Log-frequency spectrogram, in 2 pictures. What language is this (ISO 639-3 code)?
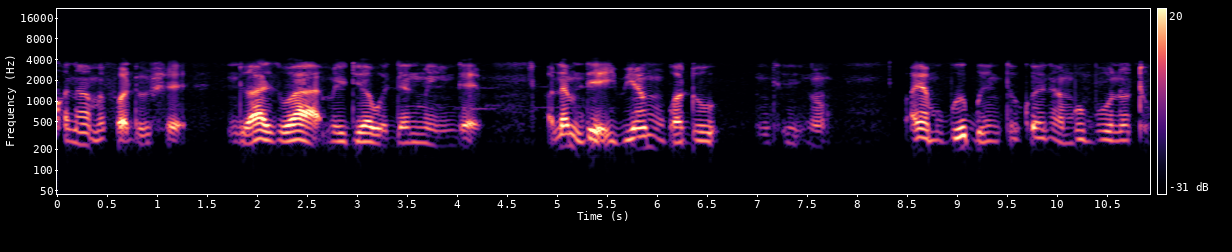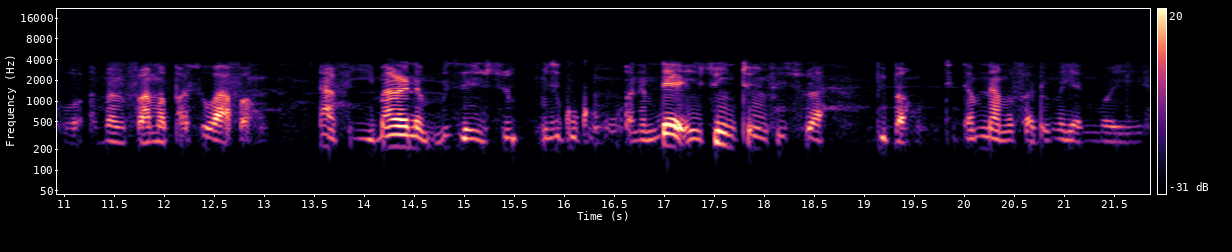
aka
